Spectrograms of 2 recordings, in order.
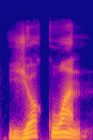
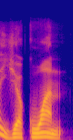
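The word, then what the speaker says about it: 여권: एकदमै महत्वपूर्ण शब्द खास गरि हामी सबैको लागि यकवान उच्चारण हुन्छ यकवान मतलब पासपोर्ट ल फेरी एकचोटी यकवान यो त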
